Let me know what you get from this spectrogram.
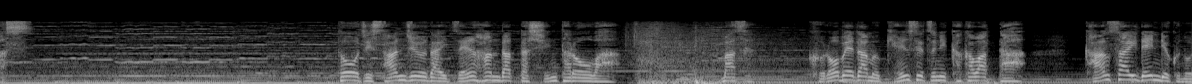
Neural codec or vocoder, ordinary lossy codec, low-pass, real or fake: none; none; none; real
